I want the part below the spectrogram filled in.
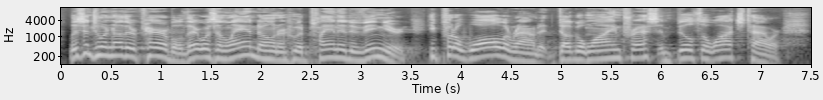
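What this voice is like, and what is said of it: Very fast auctioneer-style reading. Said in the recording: “my best imitation of an auctioneer and go through this pretty quick.”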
